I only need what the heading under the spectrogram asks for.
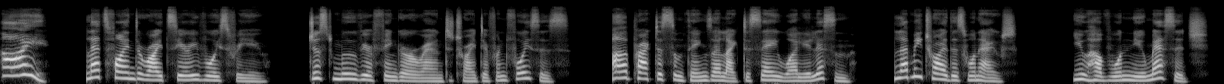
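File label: Irish English; iOS 26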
